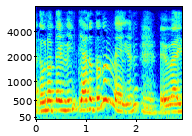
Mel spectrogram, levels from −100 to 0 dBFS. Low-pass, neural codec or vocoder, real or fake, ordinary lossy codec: 7.2 kHz; none; real; none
